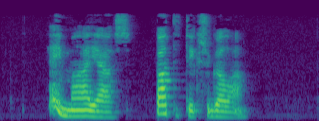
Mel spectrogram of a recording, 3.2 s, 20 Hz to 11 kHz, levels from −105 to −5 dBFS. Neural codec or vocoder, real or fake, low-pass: none; real; 7.2 kHz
